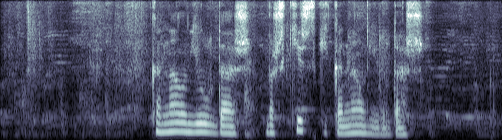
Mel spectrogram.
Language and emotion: Russian, neutral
